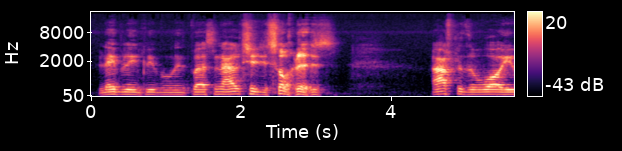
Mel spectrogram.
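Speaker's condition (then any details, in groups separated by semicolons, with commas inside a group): Slurred speech from poisoning; hypersalivation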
